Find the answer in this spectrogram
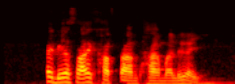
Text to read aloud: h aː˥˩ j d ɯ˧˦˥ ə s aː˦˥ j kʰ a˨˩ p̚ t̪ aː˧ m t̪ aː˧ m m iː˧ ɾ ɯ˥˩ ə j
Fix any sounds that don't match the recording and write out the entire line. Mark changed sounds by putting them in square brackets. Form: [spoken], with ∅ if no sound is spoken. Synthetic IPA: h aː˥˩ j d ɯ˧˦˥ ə s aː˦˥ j kʰ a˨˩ p̚ t̪ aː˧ m [t̪ʰ] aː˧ [ŋ] m [aː˧] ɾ ɯ˥˩ ə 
